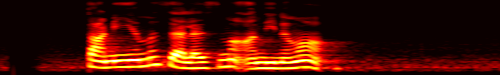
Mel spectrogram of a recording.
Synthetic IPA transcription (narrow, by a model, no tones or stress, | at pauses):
t̪anijəməsælæsməʔand̪inəʋaː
